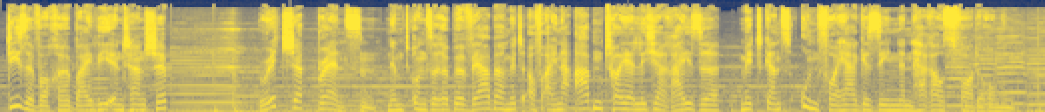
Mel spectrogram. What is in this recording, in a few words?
TV Trailer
